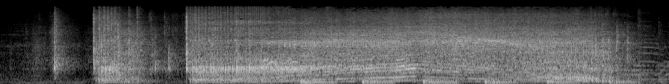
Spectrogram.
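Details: Garbage-picked chainsaw with new plug and air filter, primed with a squirt of two-cycle mix: fires, revs up and down about four seconds, then fades out; runs only on prime, carburetor diaphragm gone hard.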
